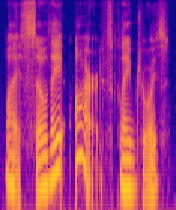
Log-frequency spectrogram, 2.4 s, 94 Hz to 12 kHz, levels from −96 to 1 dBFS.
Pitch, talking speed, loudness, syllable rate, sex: 195 Hz, 155 wpm, -18 LUFS, 5.0 syllables/s, female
